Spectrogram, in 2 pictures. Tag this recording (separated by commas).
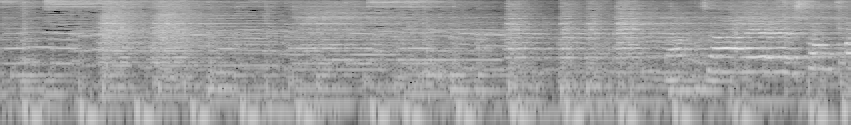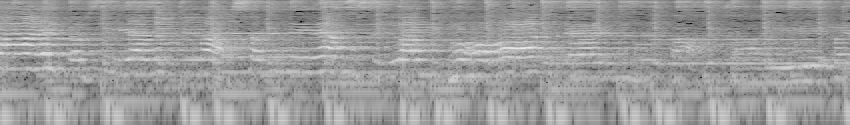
Music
